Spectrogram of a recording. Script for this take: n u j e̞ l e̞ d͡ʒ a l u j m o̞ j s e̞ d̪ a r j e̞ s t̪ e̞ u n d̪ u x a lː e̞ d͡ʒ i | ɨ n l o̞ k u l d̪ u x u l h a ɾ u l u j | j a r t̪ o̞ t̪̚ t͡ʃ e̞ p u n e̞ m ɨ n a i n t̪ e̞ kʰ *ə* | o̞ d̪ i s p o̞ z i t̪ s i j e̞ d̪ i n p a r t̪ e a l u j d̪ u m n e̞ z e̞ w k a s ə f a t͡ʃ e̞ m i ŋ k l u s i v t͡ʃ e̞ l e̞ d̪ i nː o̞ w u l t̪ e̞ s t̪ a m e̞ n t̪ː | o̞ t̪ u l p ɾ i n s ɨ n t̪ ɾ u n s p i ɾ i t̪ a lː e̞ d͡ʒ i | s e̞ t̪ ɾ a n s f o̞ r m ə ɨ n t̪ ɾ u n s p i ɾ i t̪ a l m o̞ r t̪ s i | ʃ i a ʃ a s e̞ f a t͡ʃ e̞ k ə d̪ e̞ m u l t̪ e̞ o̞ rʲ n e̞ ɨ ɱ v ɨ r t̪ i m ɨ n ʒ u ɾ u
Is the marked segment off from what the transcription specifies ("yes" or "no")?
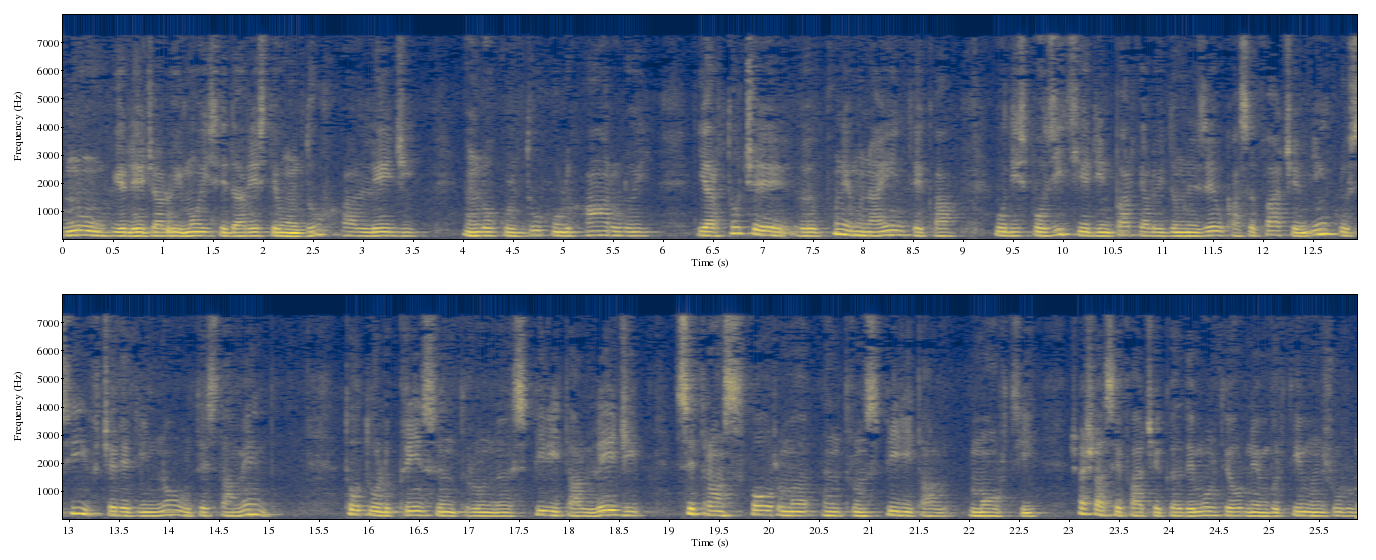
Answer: yes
